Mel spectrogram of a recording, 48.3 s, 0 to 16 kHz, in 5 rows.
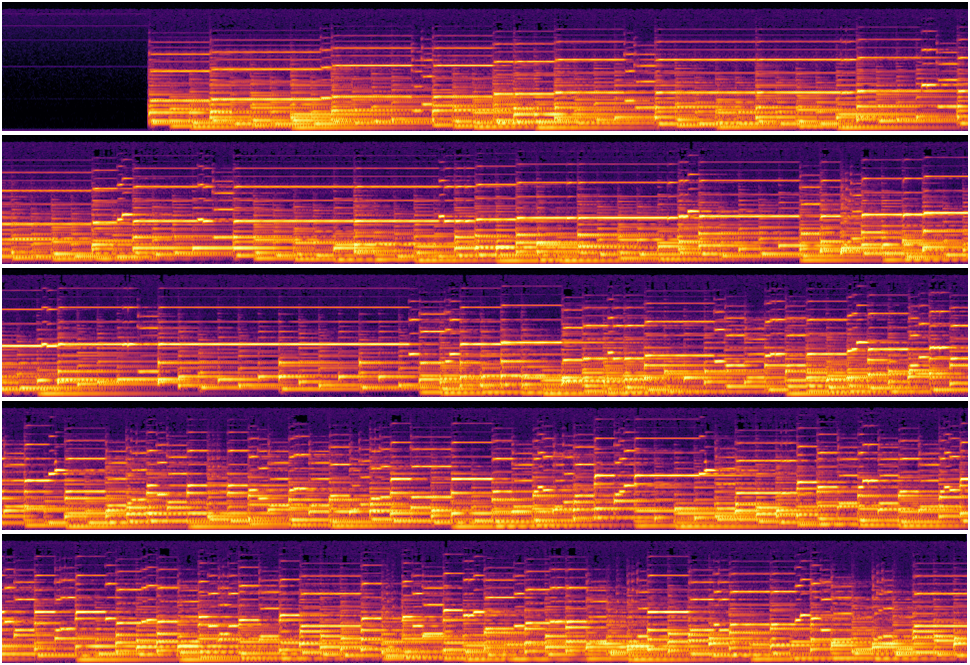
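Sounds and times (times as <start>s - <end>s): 
piano in algorithmic composition: 1.4s - 48.2s
flute in algorithmic composition: 1.5s - 48.2s.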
